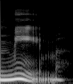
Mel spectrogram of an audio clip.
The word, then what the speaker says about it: meme: He took the Greek word mim, meaning something imitated, and shortened it to meme to rhyme with gene.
